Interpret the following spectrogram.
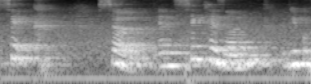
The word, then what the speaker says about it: Sikh: bracelet he has a silver but he's a sikh or she's a sikh so that's one way of saying it the other thing that i'm saying wrong is i'm pronouncing it when it's really pronounced sick so in sikhism people call it sikhism and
